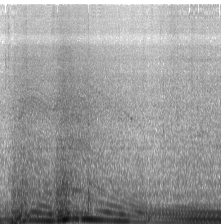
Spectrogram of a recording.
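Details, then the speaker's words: Car revving twice and falling back with a raspy, chuffing edge under the exhaust note; bad exhaust blow where the tailpipe joins the back box because the stud on the back box has snapped off. "There's a bad blow just here where the tailpipe joins the back box. The stud on the back's box has actually snapped off."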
